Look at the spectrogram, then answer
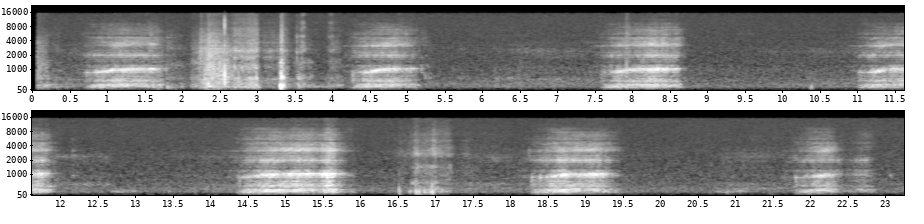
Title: Snoring in the dark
